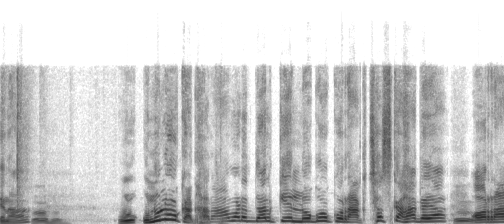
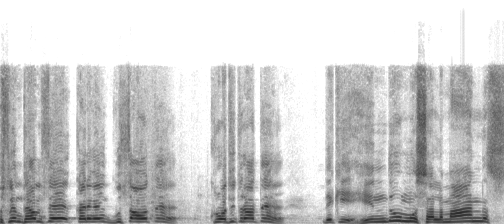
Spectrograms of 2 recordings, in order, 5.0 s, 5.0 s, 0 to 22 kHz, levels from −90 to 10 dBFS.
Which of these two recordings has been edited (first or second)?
first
